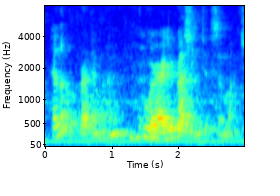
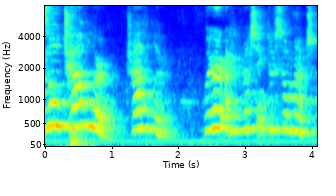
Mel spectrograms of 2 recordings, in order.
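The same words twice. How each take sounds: First: Lightly voiced wolf, lower-pitched; a hint of a low wolf voice; storybook wolf. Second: High-pitched, calling tree voice. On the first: Wolf greets a man walking through the forest, lightly voiced low. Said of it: "And the wolf says". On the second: Lonely tree to a man marching past, calling out. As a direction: call after a passer-by in a raised pitch. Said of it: "the tree calls out to him". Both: A narrator's reading.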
